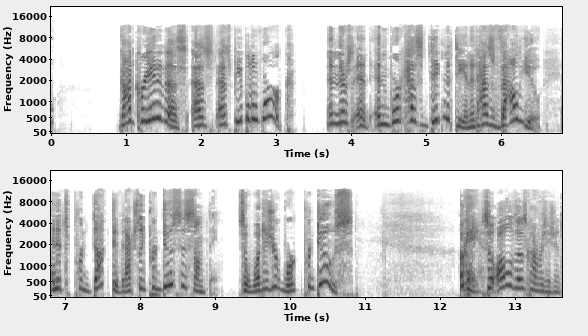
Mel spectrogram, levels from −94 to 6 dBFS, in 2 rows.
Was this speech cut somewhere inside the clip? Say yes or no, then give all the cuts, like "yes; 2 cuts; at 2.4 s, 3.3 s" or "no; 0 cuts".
no; 0 cuts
